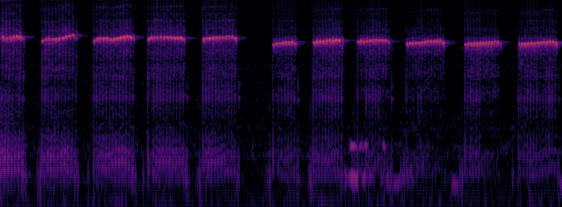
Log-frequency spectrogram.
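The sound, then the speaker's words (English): An imitation of a chirping cricket: about eleven shrill, high-pitched bursts in a steady, regular rhythm. It is clear, with no talking. “Let's see if I can do the cricket.”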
